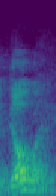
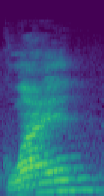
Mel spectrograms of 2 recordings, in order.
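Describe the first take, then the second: First: It is said as two syllables, like 'going'. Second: It is said as one syllable, 'gwine'. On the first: The speaker calls it right. "really, it's probably Gowin" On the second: The speaker calls it wrong. "it's like it's Gwine"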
